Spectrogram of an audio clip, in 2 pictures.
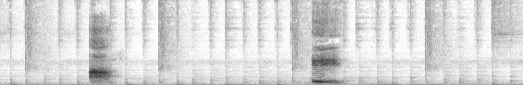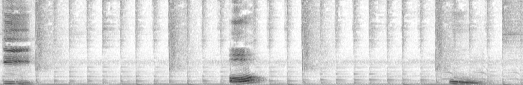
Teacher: A, when you need to have your mouth open, A. Then it closes a little bit for E. It closes a little bit more for I. Then it opens again for O. And it closes a little bit more for U.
